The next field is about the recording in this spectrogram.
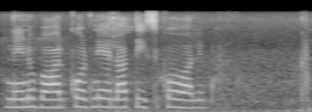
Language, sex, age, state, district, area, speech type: Telugu, female, 18-30, Telangana, Medak, urban, read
